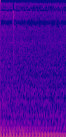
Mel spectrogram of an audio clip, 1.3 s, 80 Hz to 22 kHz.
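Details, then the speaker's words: 2006 BMW 325i idling with the clutch in, while a crank sensor fault was still unresolved, with unmuffled straight-pipe exhaust: deep, loud, steady low drone with a fast pulsing beat; the exhaust is far too loud and a muffler is planned. "But we have to fix this horrible exhaust sound. Honestly, some people might say it sounds good, but it's way annoying."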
